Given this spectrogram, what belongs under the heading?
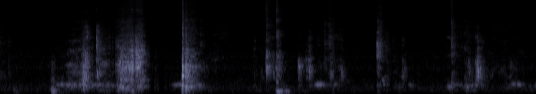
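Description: Shawarma ingredients being stirred together in a bowl, giving irregular clinks and scrapes of utensil against the bowl in short bursts, fairly close, with brief pauses between strokes.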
